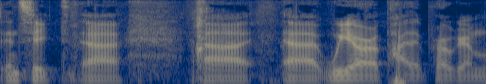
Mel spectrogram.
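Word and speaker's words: Insikt: CEO in SIG's and it looks like insect but it's pronounced in seat we are a pilot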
